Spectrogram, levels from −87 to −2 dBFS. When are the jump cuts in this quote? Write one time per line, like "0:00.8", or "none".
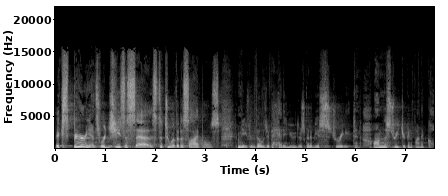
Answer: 0:03.6

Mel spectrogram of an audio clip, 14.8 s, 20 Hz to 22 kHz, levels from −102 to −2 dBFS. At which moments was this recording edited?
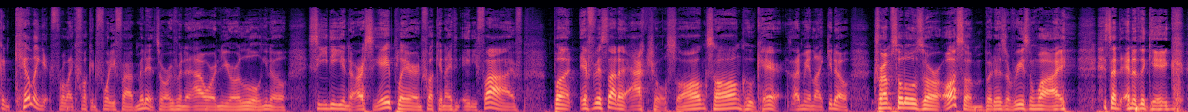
none

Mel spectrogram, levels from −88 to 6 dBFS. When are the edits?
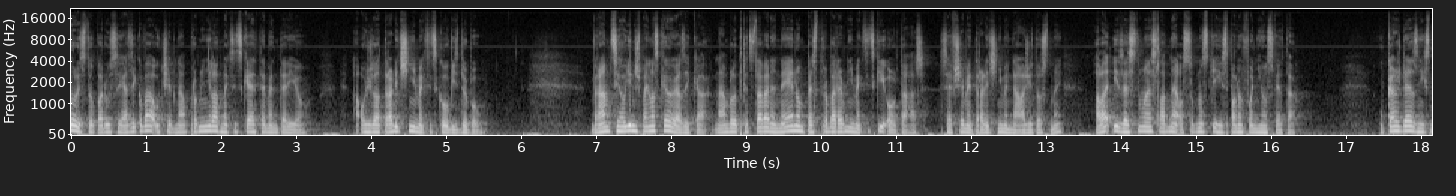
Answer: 0:03.6

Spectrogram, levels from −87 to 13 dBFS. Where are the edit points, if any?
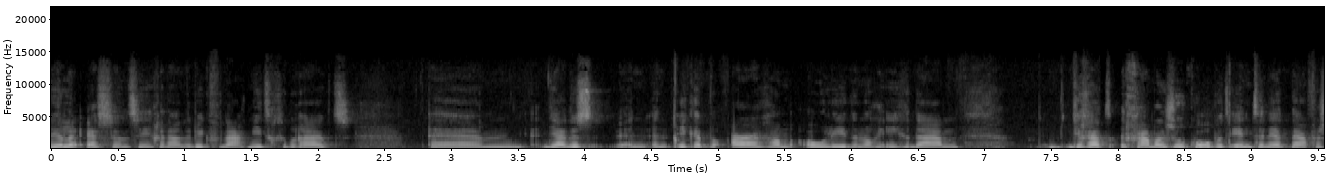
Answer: none

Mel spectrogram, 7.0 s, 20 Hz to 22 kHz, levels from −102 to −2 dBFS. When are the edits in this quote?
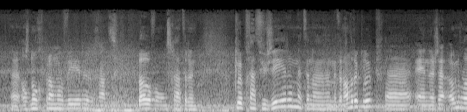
0:05.7

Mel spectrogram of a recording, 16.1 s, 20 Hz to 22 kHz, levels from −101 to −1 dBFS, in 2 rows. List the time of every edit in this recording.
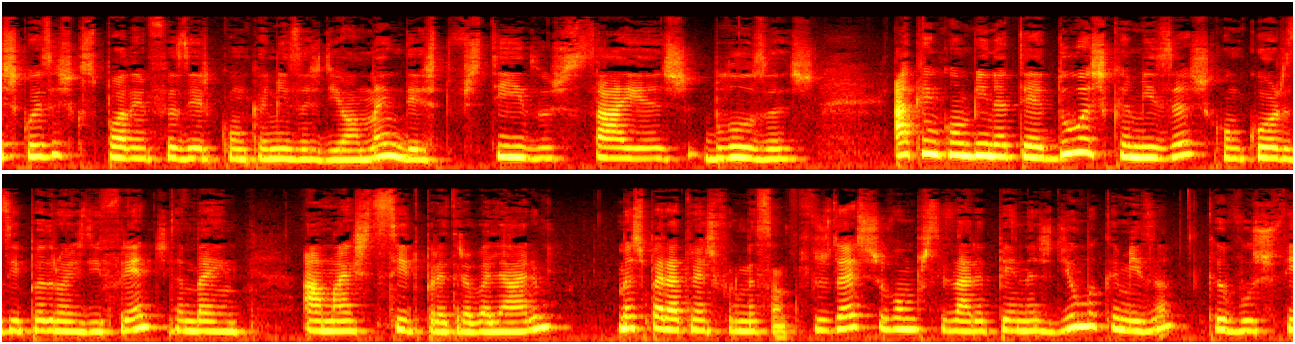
0:09.1

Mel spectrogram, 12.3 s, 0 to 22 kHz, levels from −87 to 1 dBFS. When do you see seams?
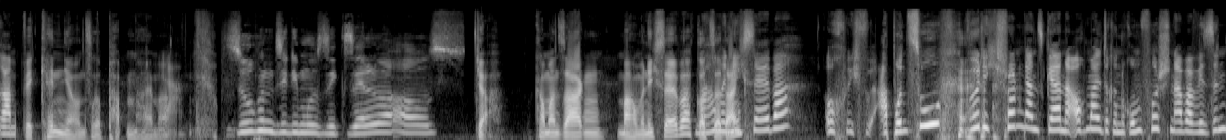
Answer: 0:02.2

